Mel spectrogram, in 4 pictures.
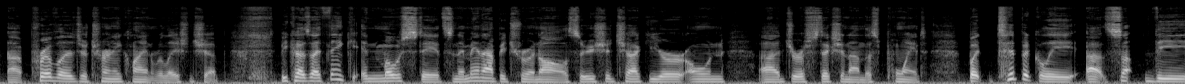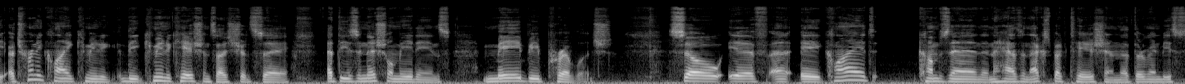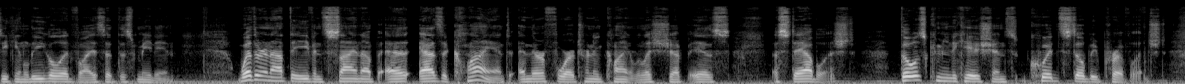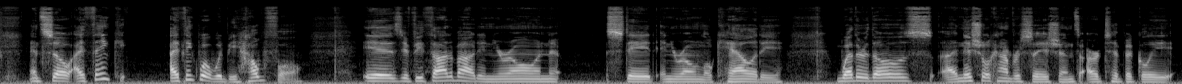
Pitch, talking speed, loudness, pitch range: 125 Hz, 155 wpm, -20 LUFS, 115-140 Hz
